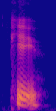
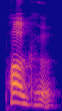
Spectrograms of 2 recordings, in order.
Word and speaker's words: Pugh: Is it Pugh? – Pugh. It's Florence Pugh. – How else would you say her name? Pug-hoo.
